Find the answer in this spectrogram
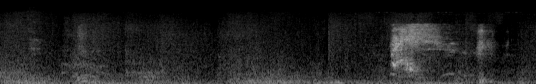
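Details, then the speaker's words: A single sharp, hissing sneeze from an adult man, muffled off-microphone after muting his mic, heard through others' headsets over faint room noise: sneeze. "Have the courage to sneeze directly into the mic."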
